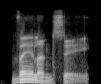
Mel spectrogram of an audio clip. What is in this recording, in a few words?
"valency", British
